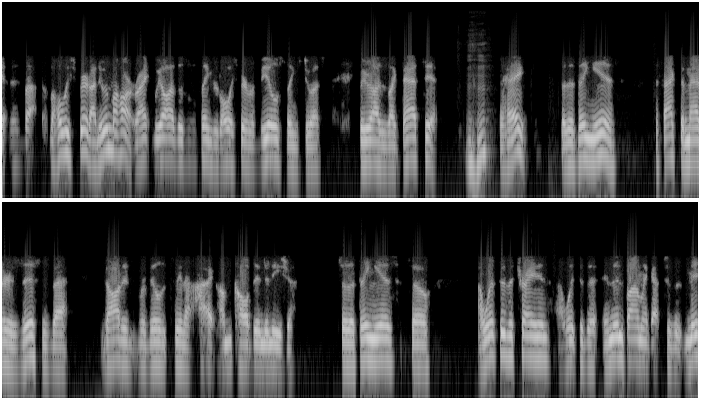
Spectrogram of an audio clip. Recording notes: This week, we put together a phone interview.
